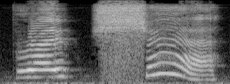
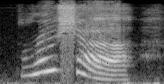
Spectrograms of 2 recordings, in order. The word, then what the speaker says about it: brochure: So we're pronouncing the CH sound today as shh, okay?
